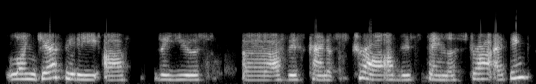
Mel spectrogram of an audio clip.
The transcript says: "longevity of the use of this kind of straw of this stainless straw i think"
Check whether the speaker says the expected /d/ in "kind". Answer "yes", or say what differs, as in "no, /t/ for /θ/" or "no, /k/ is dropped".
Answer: yes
